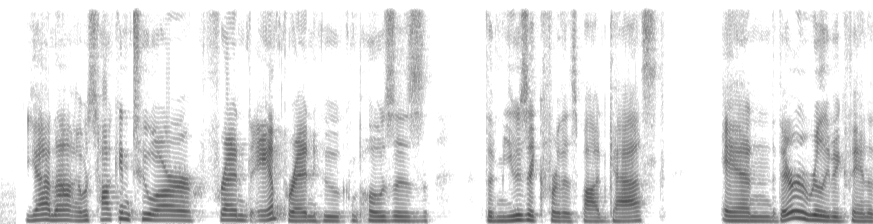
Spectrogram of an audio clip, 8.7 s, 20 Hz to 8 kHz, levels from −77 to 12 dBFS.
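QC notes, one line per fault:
No faults heard anywhere in the speech; nothing to log.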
